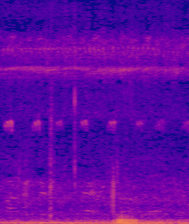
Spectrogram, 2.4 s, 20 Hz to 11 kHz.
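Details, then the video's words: Emus in a zoo enclosure at Ochsner Park Zoo, Baraboo, Wisconsin, on 3 August 2023, making strange grunting noises: a single deep, low rumbling grunt lasting about a third of a second midway through, over a steady low background hum, with faint high ticks. "Grunting Emus"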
